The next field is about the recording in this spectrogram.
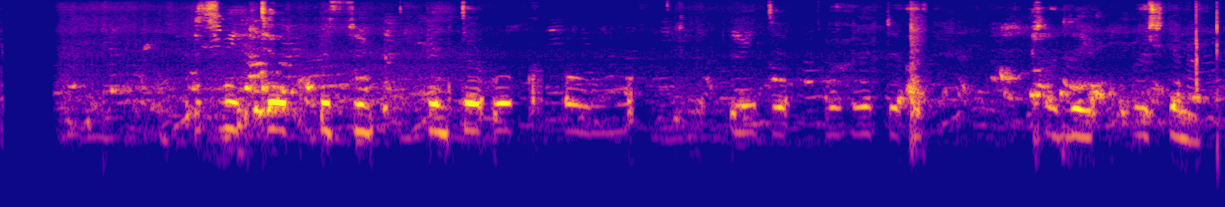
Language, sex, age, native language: Icelandic, female, 30-39, Icelandic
